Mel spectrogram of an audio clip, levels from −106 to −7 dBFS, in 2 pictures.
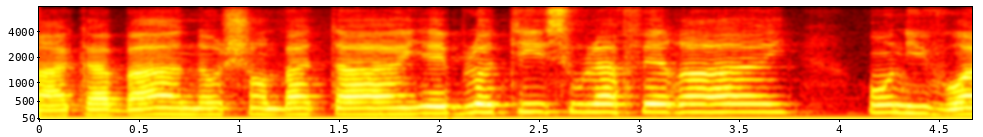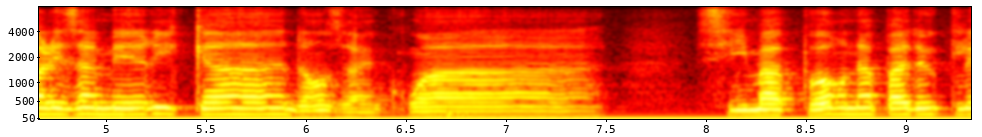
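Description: The audio passes through a call codec that leaves nothing above 8 kHz, and it has four faults. A DC offset runs throughout: the waveform sits shifted off zero by a constant amount. It is inaudible as such, but it eats headroom and leaves a steady component at the very bottom of the spectrum. Repeated stalls (stutter) occur from 1.80 to 3.87 s. Packets kept arriving late, so the jitter buffer emptied about fifteen times, and the receiver extended the last sound to cover each wait, the longest 21 ms and 163 ms in all. Nothing is lost, but the passage drags and stutters. Overlapping this, a jitter buffer slow-down runs from 3.78 to 6.75 s. The receiver was rebuilding its reserve by repeating single pitch periods and bits of pauses, adding 253 ms and playing at 92% speed with the pitch unchanged, so sounds are drawn out. Finally, a jitter buffer speed-up from 8.54 to 9.31 s plays at 112% speed. 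The buffer held more audio than its target, so the receiver cut short pitch-period pieces, about a tenth of a second in total, which makes the ending sound hurried.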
